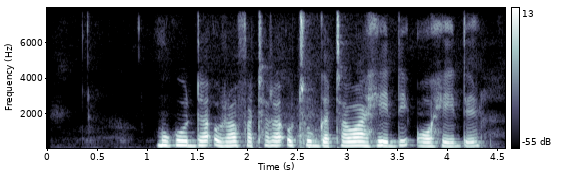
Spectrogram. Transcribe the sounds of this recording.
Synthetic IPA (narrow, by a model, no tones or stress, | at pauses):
muɣudaʔuɾafatʰaɾaʔutʰuɡatawahediʔɔhede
